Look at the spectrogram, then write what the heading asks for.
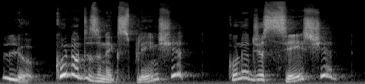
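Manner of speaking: put-on high-pitched mouthy kid voice; Kuno voice. Kid Kuno mocks the cop, high bratty kid voice. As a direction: voice a rude little brat up high, talking about himself in third person. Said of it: "What is wrong with your high voice?".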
